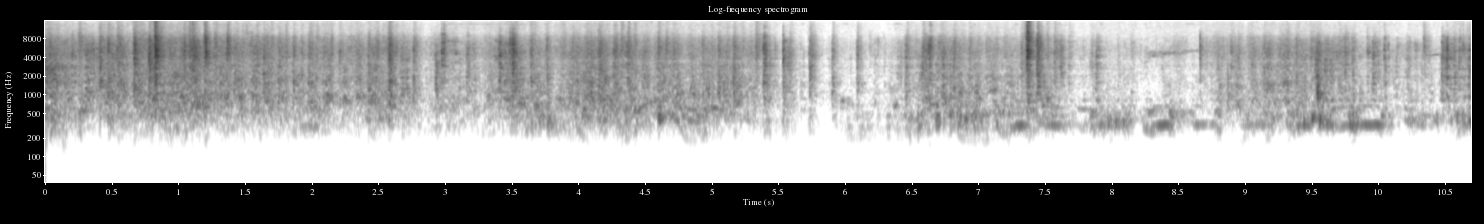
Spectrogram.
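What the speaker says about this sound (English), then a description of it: "It's Pikes Peak Homing Pigeons." Homing pigeons at a club loft in Colorado coo softly and steadily, layered over a constant bed of rustling, chattering bird noise, close and continuous with no voices.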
